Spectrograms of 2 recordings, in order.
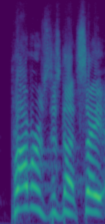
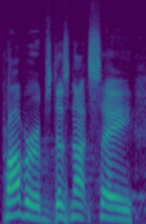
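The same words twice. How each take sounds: First: "Proverbs does not say" said higher and louder, "Proverbs" hit hardest; emphatic repeat. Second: Said in the usual way. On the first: Shown as a demonstration. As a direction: punch "Proverbs" up high and loud the second time.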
